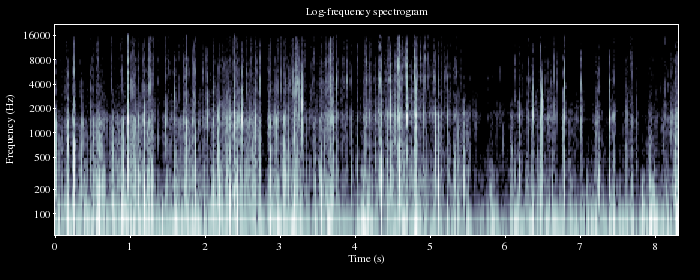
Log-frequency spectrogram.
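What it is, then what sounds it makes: Plastic film wrap crinkling. Fingertips rub and press thin, clear plastic film stretched over a binaural microphone, producing a dense run of sharp crinkles and crackles. The crinkles sit over a heavy, close, low rumble, with bright snaps throughout. The activity eases briefly around the middle before picking back up.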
